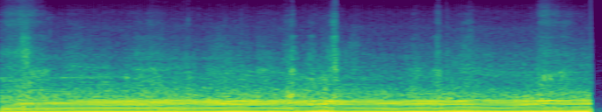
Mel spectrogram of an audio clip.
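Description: TVS Jupiter scooter's single-cylinder engine running steadily under load as it climbs a steep, rough mountain road, with wind and road noise over it and a couple of sharp knocks. The sound cuts off suddenly just before the end.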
